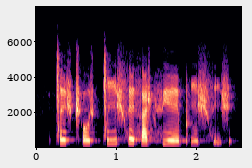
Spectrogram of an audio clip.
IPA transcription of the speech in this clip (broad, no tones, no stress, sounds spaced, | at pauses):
ǀ eː ʃ t͡ʃʼ oː ʃ ǀ iː ʃ s e s a ʃ fʲ eː pʼ i ʃ s ḭ ʃ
